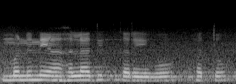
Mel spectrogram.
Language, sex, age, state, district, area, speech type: Gujarati, female, 60+, Gujarat, Valsad, urban, spontaneous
